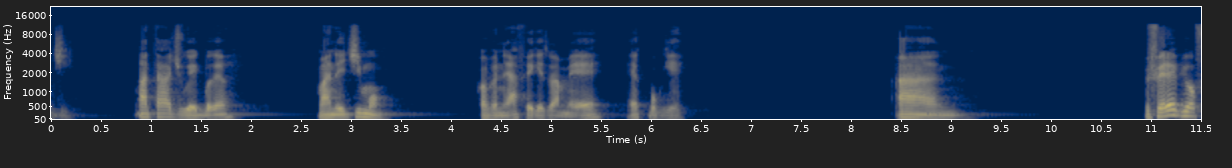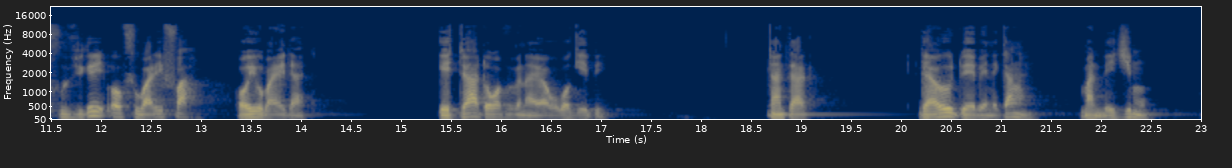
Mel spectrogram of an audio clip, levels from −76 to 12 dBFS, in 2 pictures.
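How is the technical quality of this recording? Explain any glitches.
Technical quality is poor, with plainly audible coding damage across the whole recording. Throughout, likely MP3 compression at a low bitrate, fitting about 48 kbps: treble stops dead at 11.3 kHz, and weak components flicker, giving watery swirl. A spectrogram shows a flat ceiling with patchy holes.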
